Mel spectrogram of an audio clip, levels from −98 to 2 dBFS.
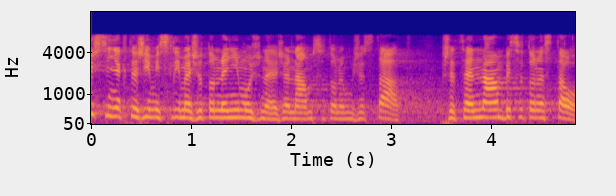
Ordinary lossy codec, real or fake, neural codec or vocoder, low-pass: MP3, 64 kbps; real; none; 7.2 kHz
